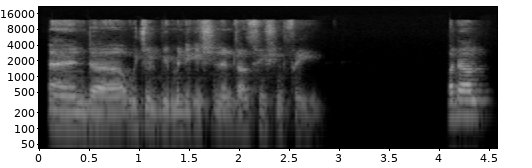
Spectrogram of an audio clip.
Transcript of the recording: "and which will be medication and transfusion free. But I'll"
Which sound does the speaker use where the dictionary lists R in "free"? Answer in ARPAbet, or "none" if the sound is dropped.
R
